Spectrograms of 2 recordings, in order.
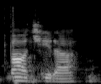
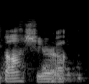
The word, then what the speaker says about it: Bachira: It's Bachira or Bashira. Mostly Bashira.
